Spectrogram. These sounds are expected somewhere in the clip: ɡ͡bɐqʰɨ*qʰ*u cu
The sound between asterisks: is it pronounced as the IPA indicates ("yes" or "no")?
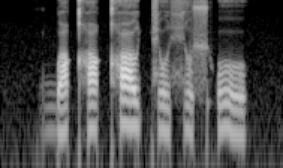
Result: yes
